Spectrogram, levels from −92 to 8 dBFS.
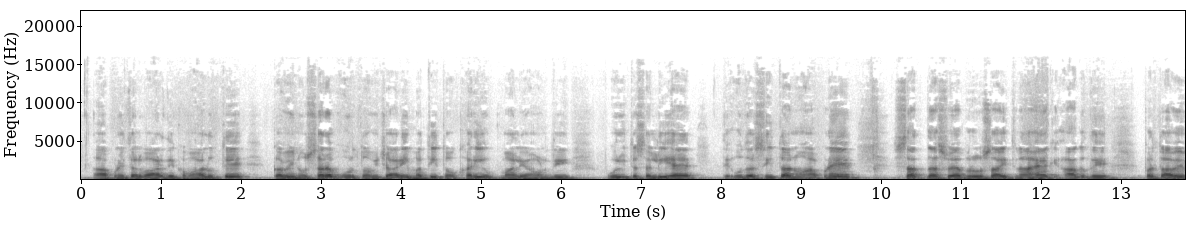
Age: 60-79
